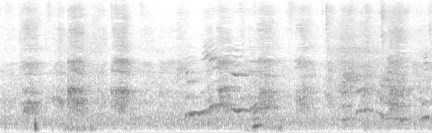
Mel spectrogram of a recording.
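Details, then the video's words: English bulldog aged eight months greeting its owner on her return home, excited whimpers rising and falling in wavering tonal slides, mixed with breathy snorts and faint background voices. "English Bulldog Niko excited to see mom."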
